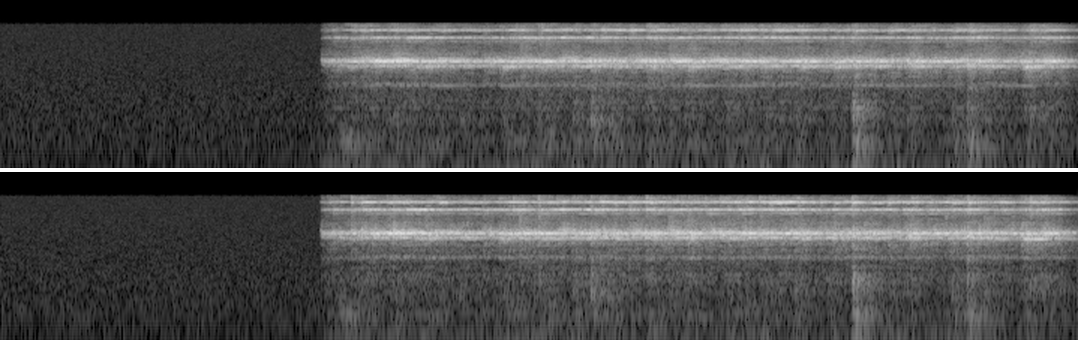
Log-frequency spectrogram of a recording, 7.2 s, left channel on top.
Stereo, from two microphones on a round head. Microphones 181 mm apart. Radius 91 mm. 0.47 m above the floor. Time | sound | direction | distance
2.1 | a bell | 55° right (ahead or behind) | 2.5 m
